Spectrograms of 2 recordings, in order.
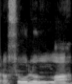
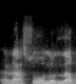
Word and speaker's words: রাসূলুল্লাহ: মুহাম্মদের এখানে হলো হাটা ভালো করে উচ্চারণ করতে হবে। আর লাস্টে হল রাসুলুল্লাহ এই জায়গায় আল্লাহ শব্দের এখানে ল পড়তে হবে। রাসূলুল্লাহ পড়তে হবে।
